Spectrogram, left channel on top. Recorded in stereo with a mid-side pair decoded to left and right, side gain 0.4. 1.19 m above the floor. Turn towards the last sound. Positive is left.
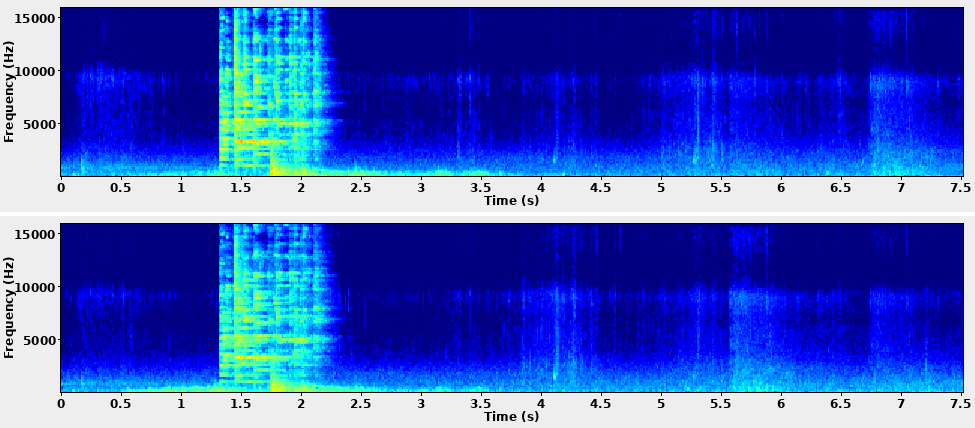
turn(degrees=45)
